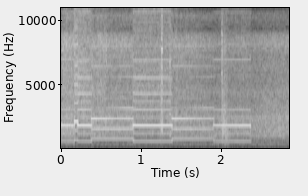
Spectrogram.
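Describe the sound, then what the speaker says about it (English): A two-tone electronic siren in a video game alternates steadily between high and low pitches, loud and close, with no voices. "I have no idea how to turn off that siren"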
